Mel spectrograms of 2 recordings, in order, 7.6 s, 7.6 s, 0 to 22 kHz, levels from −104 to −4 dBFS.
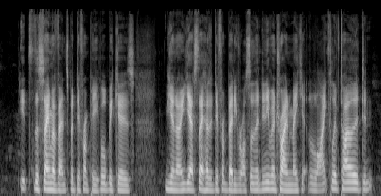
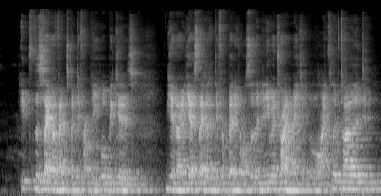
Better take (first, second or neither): first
